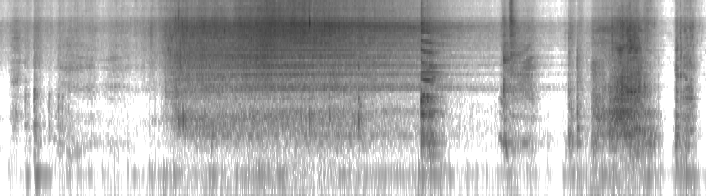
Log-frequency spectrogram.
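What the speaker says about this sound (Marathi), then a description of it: "चला आता पाणी घेते टाकून" Water pours into a hot cooking pot of masala rice with fresh vegetables, a loud, steady sizzling hiss lasting a few seconds, followed by a few clanks and scraping stirs.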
